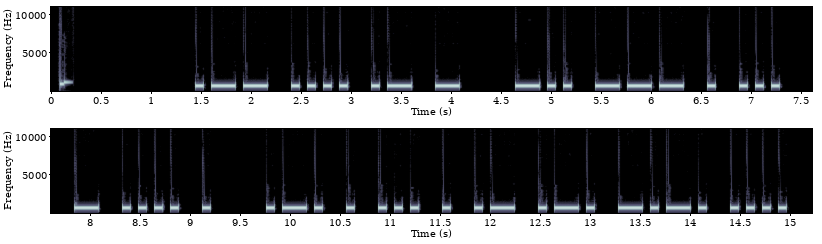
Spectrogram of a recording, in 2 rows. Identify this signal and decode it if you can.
Morse code, heard as a keyed tone, about 15 wpm, 700 Hz. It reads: WHAT DOES THE RESEARCH
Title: Sentences from Top 1000 Words - Review Part 4 - 15wpm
